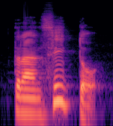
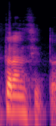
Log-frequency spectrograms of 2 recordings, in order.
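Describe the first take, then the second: First: Transito said tran-SI-to; stress on middle syllable. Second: Tránsito stressed on TRAN; stress on first syllable. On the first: Teacher asking where the strong syllable is, stressed SI in transito. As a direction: put the weight on si in transito. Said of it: "En este caso está en sí". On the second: Teacher ruling out that reading, stress on TRAN in tránsito. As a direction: hit tran at the start of tránsito. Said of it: "porque no es tránsito". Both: Shown as a demonstration.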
